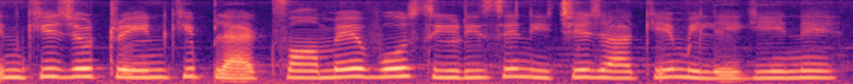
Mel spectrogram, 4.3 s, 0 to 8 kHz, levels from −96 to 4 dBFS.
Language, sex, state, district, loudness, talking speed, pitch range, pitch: Hindi, female, Bihar, Kaimur, -14 LUFS, 185 wpm, 240-275 Hz, 255 Hz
